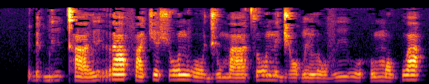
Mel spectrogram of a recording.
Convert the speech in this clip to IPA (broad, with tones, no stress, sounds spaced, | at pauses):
ɗ ɪ˨ ɡ͡b iː˨ kʰ aː˨ l i˦˨ r aː˦ f a˨˦ t͡ʃ e˦˨ ʃ oː˦ n β oː˨ d͡ʒ u˨ m aː˨ t͡s oː˦ n ɪ˨ d͡ʒ ɔ˨ ɓ ĩ˨ l oː˨ v iː˦ β u˨ h u˦ m ɔ˨ kʷ a˦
